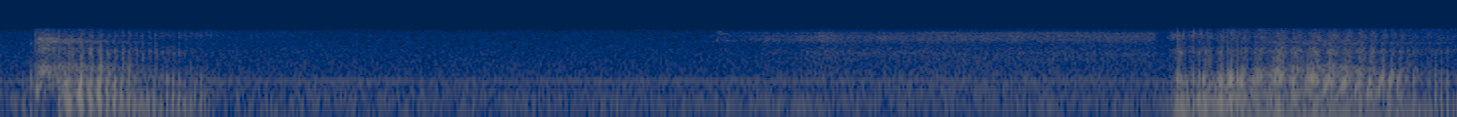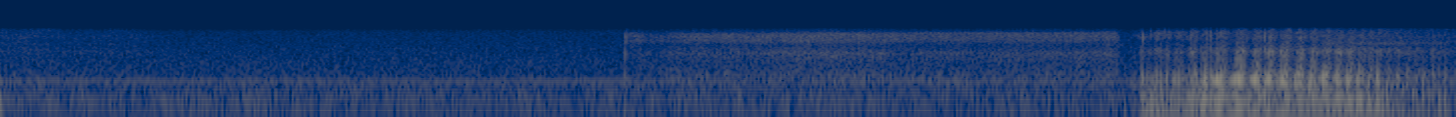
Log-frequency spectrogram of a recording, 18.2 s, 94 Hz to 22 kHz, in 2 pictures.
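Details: Six-month-old boxer dog sleeping deeply and dreaming on the couch: loud rattling snores on each breath in, about every eight seconds, a slow rate near 7–8 breaths a minute; snoring.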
